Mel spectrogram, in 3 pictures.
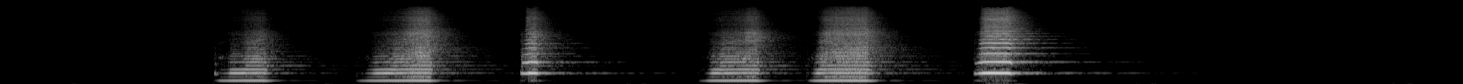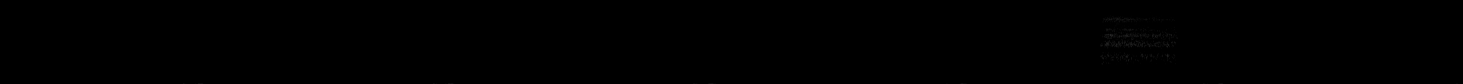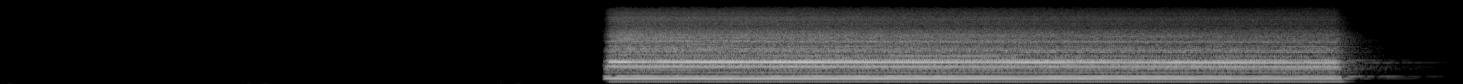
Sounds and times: Steam whistle: 2.2s - 6.1s, 7.0s - 9.2s, 9.8s - 10.8s, 35.3s - 43.4s.

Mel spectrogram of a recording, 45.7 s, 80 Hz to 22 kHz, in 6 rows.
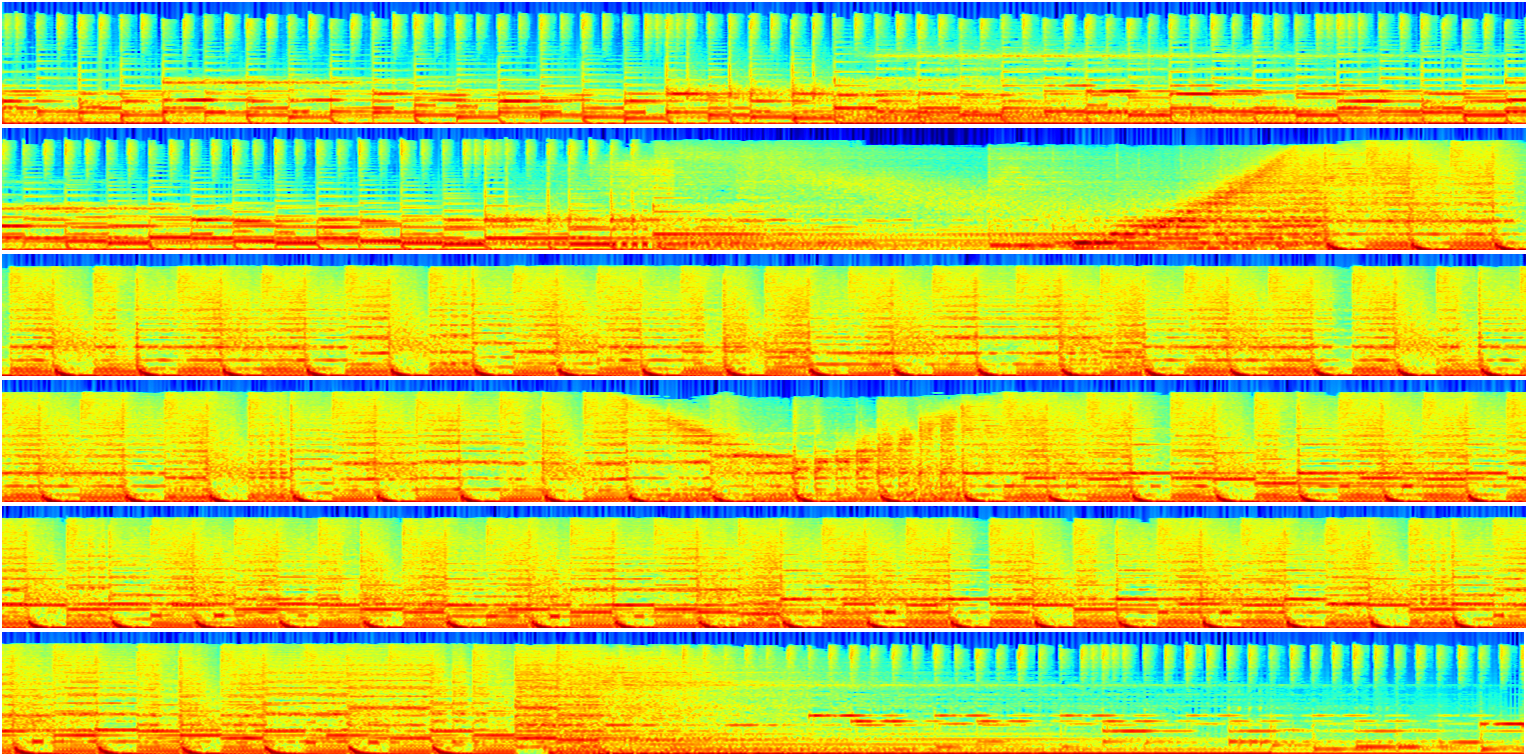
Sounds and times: Techno: 0.0s - 45.7s.

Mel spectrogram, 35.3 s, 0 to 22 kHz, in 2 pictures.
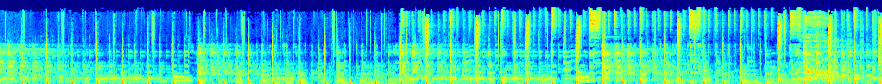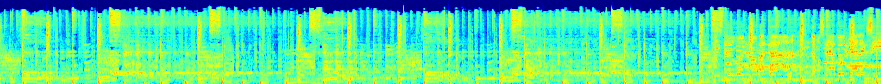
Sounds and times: Music: 0.0s - 35.2s.

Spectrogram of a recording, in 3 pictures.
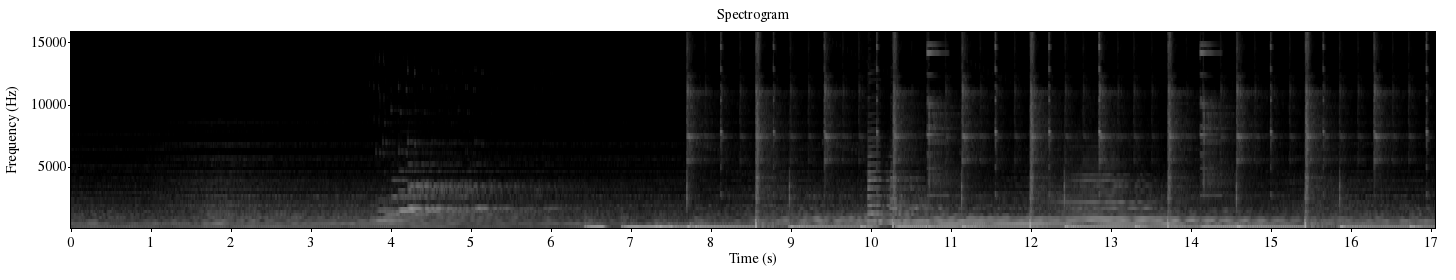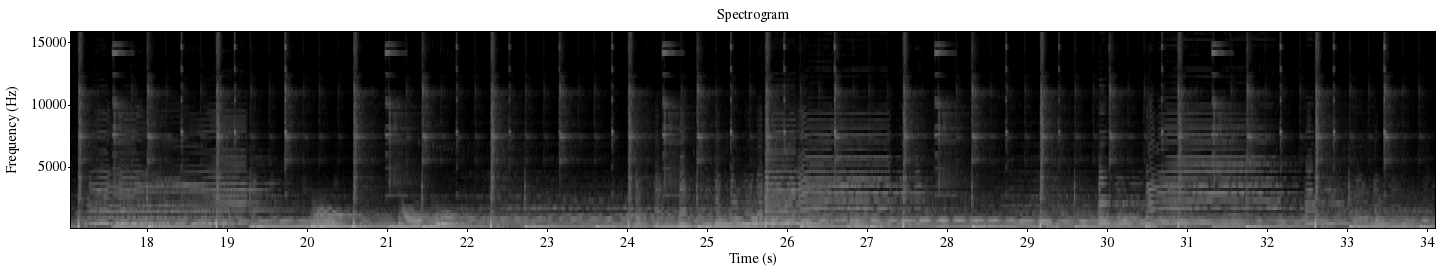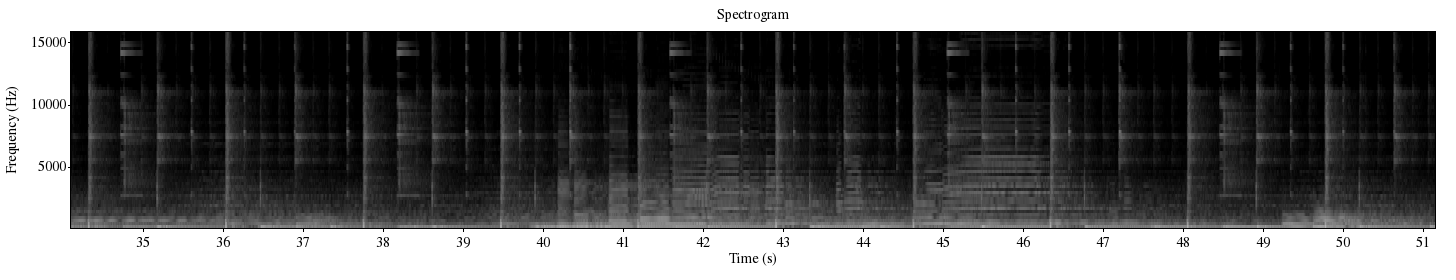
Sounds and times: Music: 0.0s - 51.1s.

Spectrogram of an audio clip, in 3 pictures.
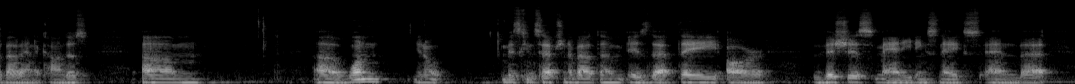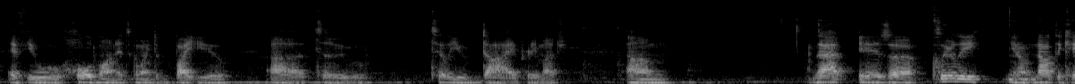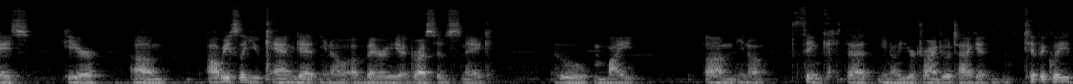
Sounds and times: Speech: 0.0s - 2.1s, 3.2s - 16.4s, 17.0s - 17.6s, 18.7s - 27.9s, 28.5s - 32.2s
Inside, small room: 0.0s - 32.2s.

